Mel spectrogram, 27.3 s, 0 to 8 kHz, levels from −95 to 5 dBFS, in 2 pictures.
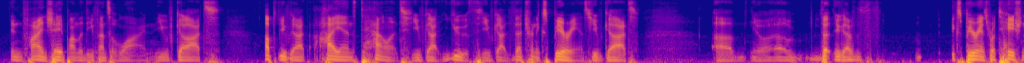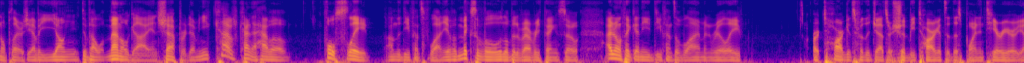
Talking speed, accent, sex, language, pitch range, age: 195 wpm, American, male, English, 85-100 Hz, 30-49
